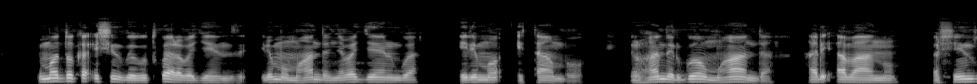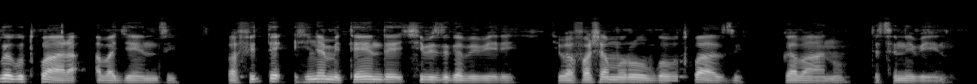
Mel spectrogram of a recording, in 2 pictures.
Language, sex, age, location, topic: Kinyarwanda, female, 25-35, Kigali, government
